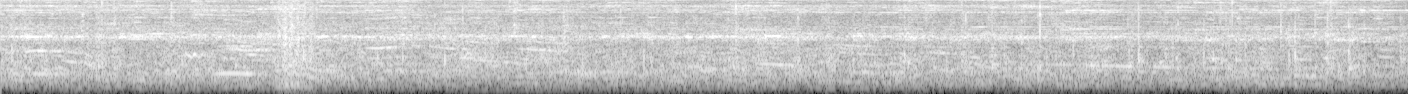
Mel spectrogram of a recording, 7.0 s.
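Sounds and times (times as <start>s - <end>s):
horses' hooves clip-clopping in a procession: 0.0s - 7.0s.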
